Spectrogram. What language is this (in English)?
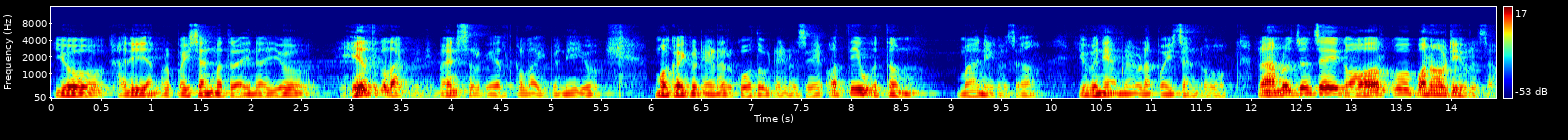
Nepali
